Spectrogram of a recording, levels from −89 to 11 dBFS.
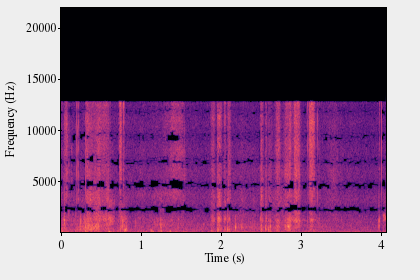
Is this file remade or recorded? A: recorded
